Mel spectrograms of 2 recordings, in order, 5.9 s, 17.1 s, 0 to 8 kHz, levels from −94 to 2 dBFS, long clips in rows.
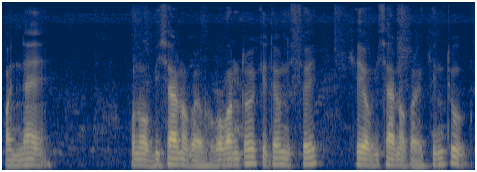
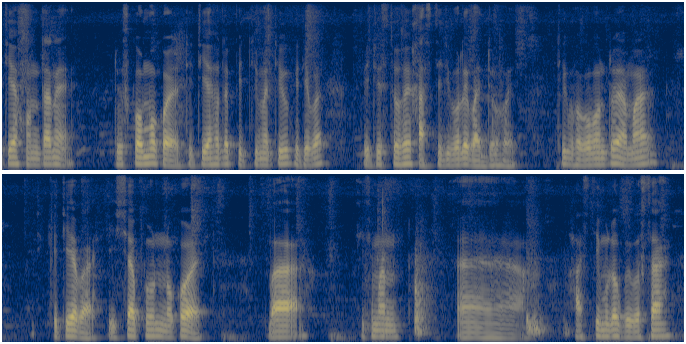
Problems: background sounds at intervals, background conversations at intervals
